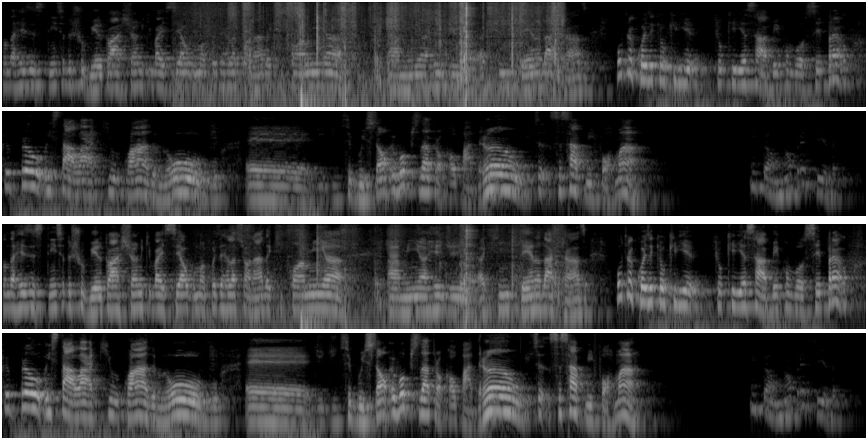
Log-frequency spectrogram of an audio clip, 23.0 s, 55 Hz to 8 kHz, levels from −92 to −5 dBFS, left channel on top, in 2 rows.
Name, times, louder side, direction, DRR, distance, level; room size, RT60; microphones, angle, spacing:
voice 1, 0.0-9.2 9.5-20.0, right 4 dB, 70° right, 12 dB, 0.5 m, -47 dB
sound 1, 2.3-7.5, left 9 dB, 45° left, 0.3 m, -48 dB
sound 2, 7.9-15.7, right 1 dB, 85° right, 1.7 m, -67 dB
voice 2, 8.8-9.3 21.5-22.6, right 1 dB, 5° right, 4 dB, 0.7 m, -61 dB
8.9 x 3.0 x 4.2 m, 0.74 s
head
